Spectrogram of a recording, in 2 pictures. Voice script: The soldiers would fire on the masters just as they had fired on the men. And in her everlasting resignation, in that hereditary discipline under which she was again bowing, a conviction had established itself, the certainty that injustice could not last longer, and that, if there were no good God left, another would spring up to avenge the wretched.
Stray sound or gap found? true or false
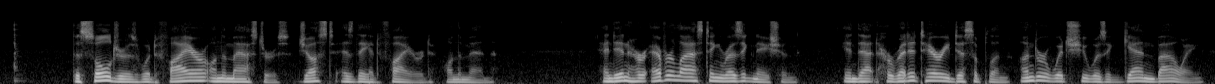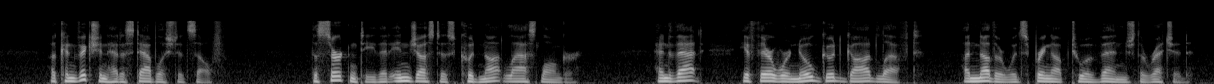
true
